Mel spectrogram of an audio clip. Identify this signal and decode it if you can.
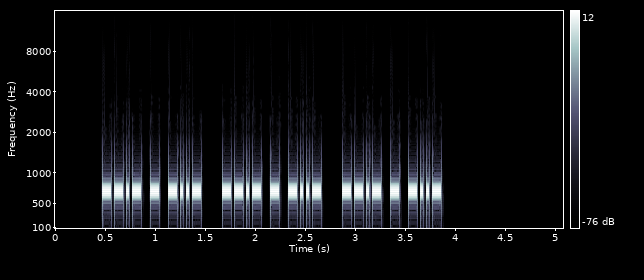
Morse code, heard as a keyed tone, about 40 wpm, 700 Hz. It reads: QTX QTX QTX
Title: Q-Codes Repeated 3x 40wpm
